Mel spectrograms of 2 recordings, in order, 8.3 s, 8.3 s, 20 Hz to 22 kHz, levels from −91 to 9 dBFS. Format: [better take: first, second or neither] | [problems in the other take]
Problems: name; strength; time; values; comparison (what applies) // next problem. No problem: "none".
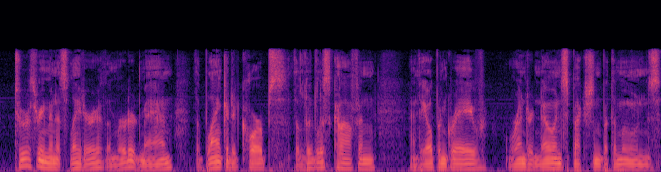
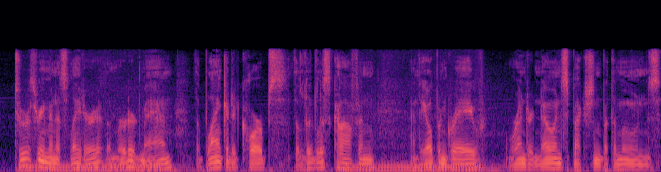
first | background sound (Engine / Car); 10 dB below the speech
